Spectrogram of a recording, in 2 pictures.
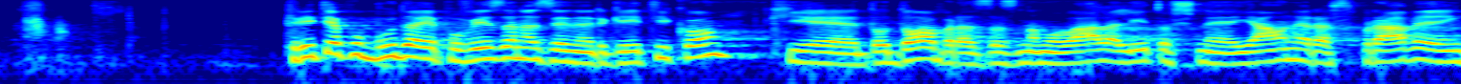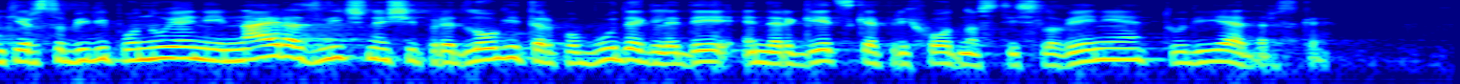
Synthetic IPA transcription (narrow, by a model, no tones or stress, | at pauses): t̪ɾeːt̪japɔbuːd̪ajɛpɔʋeːzanazɛnɛɾɡeːt̪ikɔkʰijɛd̪ɔd̪ɔːbɾazaznamɔʋaːlaleːt̪ɔʃnɛjaːwnɛɾaspɾaːʋɛinkjeːɾsɔbilipɔnuːjɛninajɾazlit͡ʃnɛjʃipɾɛd̪loːɡit̪ɛɾpɔbuːd̪ɛɡlɛd̪eːʔɛnɛɾɡeːt̪skɛpɾixoːd̪nɔst̪islɔʋeːnijɛt̪uːd̪ijɛːd̪əɾskɛ̰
